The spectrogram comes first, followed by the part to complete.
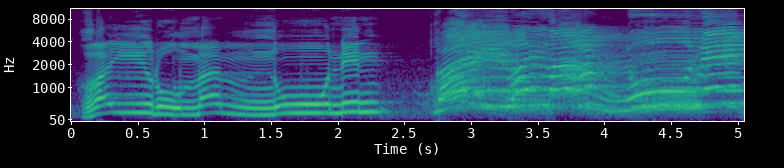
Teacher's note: غین کی ادائیگی پر رکھیں گے، موٹا حرف لین کو نرمی سے ادا کریں. را پر دیکھیں پیش ہے پیارے بچوں، تو اس کو ہم نے موٹا پڑھنا ہے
